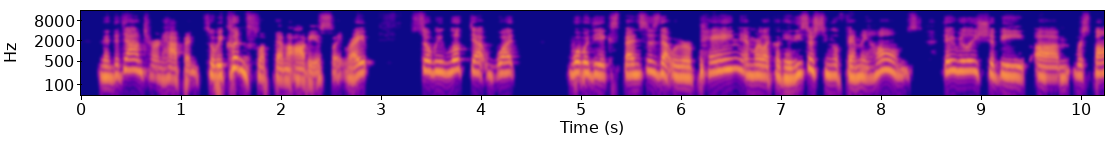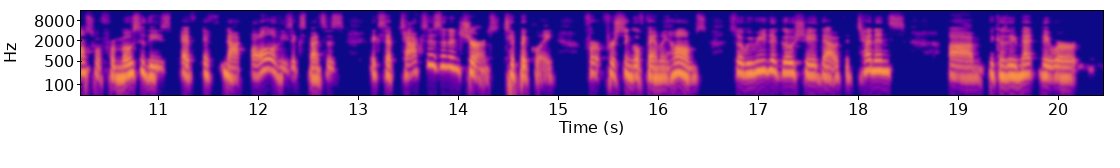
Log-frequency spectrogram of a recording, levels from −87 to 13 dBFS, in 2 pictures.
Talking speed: 210 wpm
